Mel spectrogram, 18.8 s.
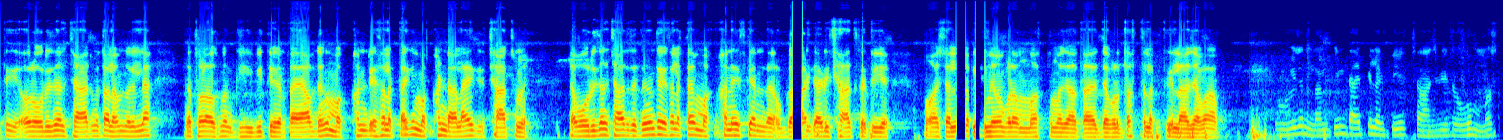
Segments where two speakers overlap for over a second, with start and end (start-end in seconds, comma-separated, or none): none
